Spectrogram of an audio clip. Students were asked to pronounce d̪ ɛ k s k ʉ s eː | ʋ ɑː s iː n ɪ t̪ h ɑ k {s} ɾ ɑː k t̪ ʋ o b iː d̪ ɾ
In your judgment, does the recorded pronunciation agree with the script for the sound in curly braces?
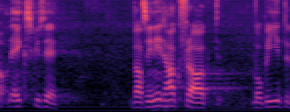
no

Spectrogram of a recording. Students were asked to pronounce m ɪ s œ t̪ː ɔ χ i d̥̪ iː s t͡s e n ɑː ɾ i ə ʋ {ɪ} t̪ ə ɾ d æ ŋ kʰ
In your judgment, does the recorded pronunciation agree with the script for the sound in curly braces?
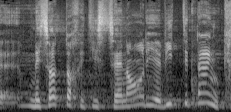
no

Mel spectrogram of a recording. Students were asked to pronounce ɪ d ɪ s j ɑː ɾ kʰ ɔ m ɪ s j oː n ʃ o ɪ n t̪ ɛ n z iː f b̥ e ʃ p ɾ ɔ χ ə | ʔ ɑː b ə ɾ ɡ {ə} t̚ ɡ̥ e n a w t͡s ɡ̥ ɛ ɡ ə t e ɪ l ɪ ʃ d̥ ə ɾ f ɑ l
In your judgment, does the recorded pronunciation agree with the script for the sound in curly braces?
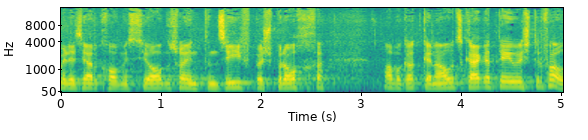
no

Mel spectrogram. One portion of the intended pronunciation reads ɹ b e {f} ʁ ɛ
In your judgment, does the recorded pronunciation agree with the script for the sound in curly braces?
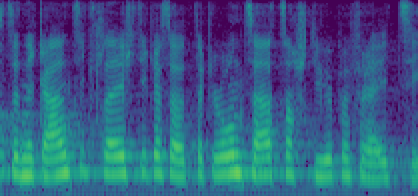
yes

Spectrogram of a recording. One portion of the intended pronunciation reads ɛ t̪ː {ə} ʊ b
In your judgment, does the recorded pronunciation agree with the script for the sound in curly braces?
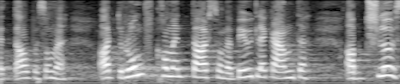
no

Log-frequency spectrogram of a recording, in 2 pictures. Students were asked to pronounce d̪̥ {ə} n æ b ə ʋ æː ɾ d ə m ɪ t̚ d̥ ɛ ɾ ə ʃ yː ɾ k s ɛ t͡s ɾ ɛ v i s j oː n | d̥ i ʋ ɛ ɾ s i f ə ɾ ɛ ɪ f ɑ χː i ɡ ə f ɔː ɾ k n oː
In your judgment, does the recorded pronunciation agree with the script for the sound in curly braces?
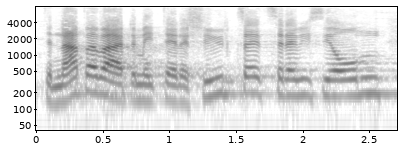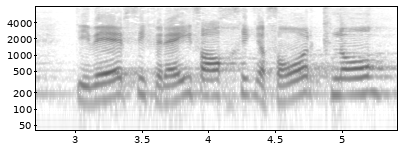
yes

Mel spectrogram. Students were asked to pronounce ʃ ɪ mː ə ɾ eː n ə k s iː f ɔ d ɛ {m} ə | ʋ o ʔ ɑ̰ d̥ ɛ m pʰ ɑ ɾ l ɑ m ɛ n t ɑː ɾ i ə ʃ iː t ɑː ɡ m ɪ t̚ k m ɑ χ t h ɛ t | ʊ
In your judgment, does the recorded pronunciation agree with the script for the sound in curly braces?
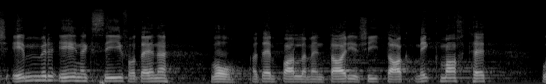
no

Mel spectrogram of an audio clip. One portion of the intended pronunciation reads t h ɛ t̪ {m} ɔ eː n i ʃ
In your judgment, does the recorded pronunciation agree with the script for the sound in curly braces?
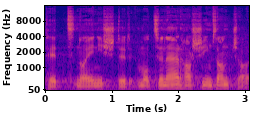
no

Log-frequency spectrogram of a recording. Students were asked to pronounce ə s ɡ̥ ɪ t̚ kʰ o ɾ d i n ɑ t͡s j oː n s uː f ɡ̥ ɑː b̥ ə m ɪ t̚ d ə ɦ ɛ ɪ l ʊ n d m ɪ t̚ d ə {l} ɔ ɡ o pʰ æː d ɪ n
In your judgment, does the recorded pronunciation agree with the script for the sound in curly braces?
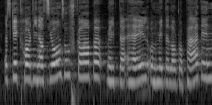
yes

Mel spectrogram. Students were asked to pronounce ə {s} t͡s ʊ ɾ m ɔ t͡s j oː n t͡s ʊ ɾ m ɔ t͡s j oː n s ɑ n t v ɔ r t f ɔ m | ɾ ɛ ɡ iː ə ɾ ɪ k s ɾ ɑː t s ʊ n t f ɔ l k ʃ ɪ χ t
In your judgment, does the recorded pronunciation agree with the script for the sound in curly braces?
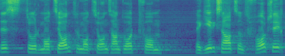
yes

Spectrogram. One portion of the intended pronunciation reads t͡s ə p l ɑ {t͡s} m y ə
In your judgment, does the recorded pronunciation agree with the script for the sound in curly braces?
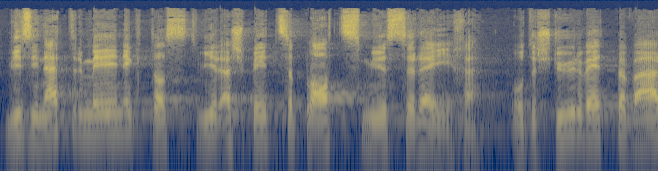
yes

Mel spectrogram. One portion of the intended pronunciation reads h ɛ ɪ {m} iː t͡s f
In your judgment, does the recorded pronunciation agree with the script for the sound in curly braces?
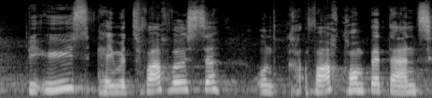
yes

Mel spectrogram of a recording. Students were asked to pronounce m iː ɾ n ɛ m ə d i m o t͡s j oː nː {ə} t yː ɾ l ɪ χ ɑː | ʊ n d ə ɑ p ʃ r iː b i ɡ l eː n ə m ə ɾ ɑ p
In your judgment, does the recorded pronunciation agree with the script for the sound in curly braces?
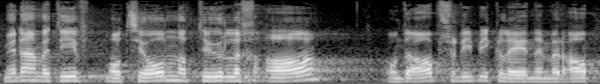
no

